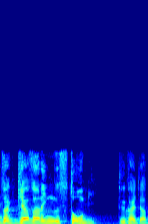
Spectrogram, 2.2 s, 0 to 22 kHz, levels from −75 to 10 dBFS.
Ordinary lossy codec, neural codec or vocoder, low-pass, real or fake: none; none; 7.2 kHz; real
